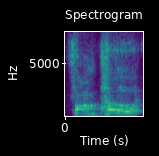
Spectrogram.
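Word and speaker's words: Fampoux: So f a m p o u x cuz like they they for some reason the French like to put x at the end of things which English don't pronounce the same way.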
